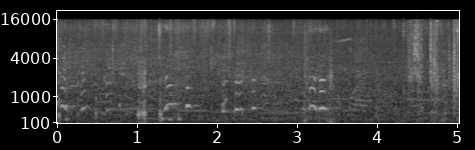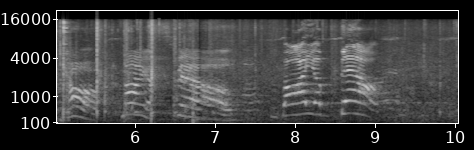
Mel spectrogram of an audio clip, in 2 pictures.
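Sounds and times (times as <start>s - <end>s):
child's high-pitched voice: 7.8s - 9.4s.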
